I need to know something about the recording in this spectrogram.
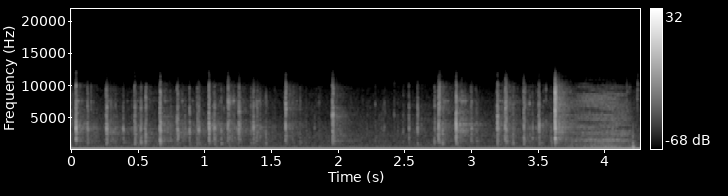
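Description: Typing on a computer keyboard: a quick, uneven run of key clicks as a sentence is typed out, over a steady low hum.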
